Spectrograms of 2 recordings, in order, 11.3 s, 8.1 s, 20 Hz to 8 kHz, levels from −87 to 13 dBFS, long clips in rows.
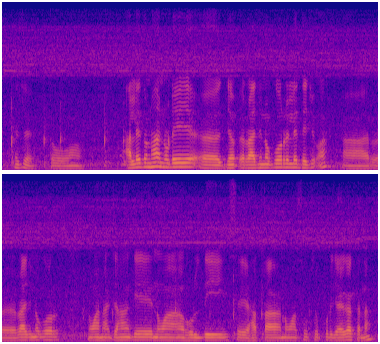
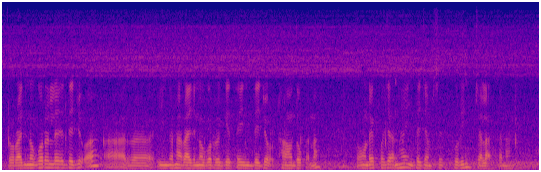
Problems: constant background noise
